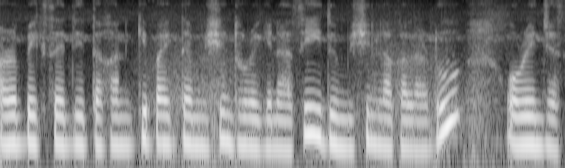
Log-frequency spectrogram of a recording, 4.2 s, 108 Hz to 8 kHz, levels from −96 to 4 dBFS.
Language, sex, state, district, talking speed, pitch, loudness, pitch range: Nagamese, female, Nagaland, Dimapur, 255 wpm, 205 Hz, -15 LUFS, 195-210 Hz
